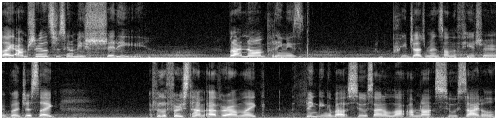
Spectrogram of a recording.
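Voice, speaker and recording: A woman with an American accent talks at a moderate pace, leaving long, frequent pauses. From Arizona. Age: 20s. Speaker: vlogger. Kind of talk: casual talk to camera.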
